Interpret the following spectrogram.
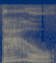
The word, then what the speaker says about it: bough: something like that because it is spelled like b-o-u-g-h so i thought it would be kind of like though that word but it actually means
